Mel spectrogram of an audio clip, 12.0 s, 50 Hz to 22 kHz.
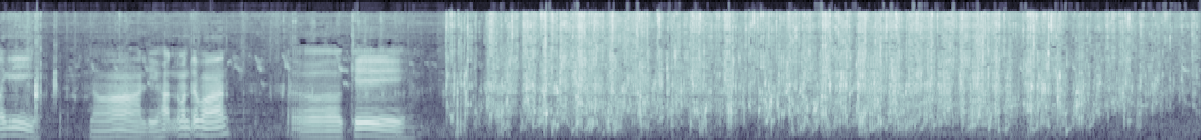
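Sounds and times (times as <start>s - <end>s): running water splashing: 4.4s - 12.0s.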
